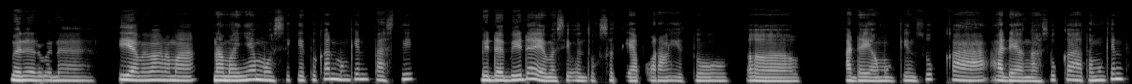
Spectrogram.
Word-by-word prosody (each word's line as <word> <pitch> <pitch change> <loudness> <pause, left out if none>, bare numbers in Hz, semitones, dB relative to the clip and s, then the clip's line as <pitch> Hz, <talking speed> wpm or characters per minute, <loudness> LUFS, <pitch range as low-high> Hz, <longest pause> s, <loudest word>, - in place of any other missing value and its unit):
Bener 195 -1 +5
bener. 180 0 -1 0.4
Iya, 215 -1 +6
memang 200 +1 +2
nama 190 -1 +2 0.3
namanya 190 +1 +5
musik 195 +1 -2
itu, 195 +1 -6
kan, 245 - +1
mungkin 215 +3 -1
pasti 200 +4 -3 0.8
beda-beda, 200 +4 +3
ya, - - +4
Mas, 170 -1 -1 0.2
untuk 170 0 -4
setiap 175 -2 -3
orang 175 0 -1
itu. 170 +3 -6 0.5
Eee, 165 -2 +2 0.6
ada 175 -1 +2
yang 165 0 +1
mungkin 170 +3 -3
suka, 235 -3 -4 0.4
ada 185 -2 +3
yang 165 - +1
gak 155 -2 -2
suka 205 +1 -5
atau 190 - -4
mungkin 200 +6 0
190 Hz, 155 wpm, -22 LUFS, 175-200 Hz, 0.8 s, Iya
